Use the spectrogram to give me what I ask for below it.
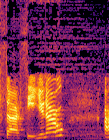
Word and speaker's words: Cersei: They say CSE instead of Cersei, you know.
